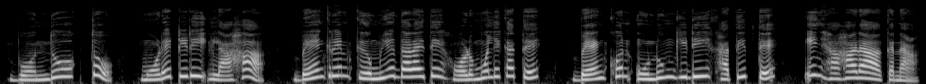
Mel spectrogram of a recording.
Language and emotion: Santali, surprised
